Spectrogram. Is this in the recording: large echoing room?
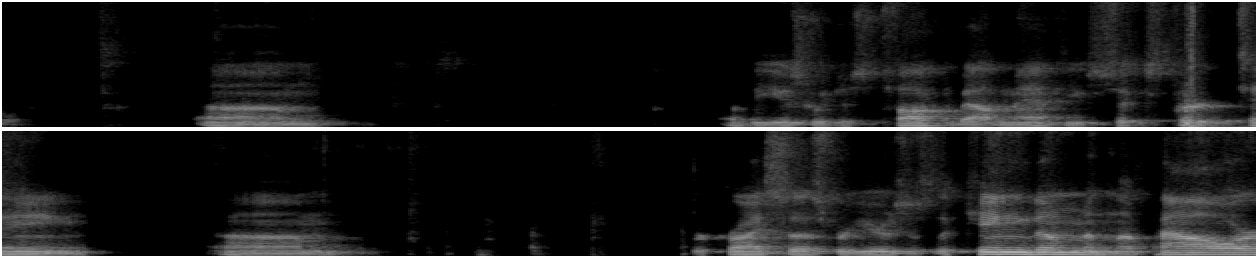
yes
